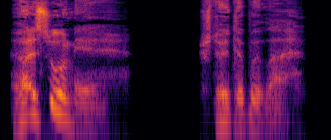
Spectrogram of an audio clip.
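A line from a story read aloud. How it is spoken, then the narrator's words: Heavy wheezing, breathless. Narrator (Russian): проговорил он с тяжелым хрипом, немного восстановив дыхание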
